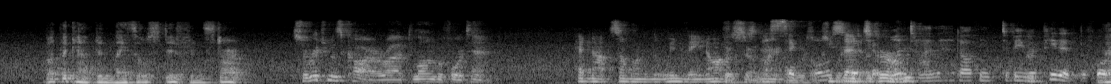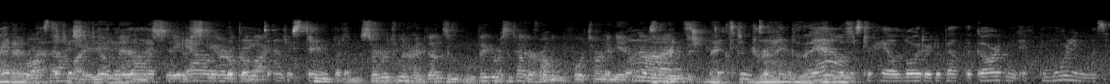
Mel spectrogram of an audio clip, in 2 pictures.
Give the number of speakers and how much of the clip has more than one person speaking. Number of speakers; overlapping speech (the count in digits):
5, about 54%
